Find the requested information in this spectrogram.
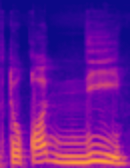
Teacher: نرقق التاء نفخم القاف نرقق الدال مع اتمام الكسر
